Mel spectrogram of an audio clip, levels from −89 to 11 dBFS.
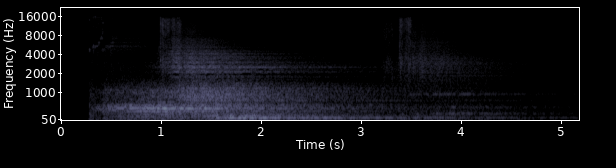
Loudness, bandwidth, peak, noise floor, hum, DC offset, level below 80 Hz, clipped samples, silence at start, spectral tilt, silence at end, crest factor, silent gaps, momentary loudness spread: -50 LUFS; 16 kHz; -34 dBFS; -78 dBFS; none; under 0.1%; -68 dBFS; under 0.1%; 0.3 s; -5.5 dB/octave; 0.6 s; 18 dB; none; 19 LU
